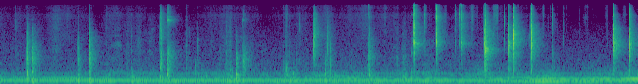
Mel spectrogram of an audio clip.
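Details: Sharp, irregular cracks and pops over a low steady hum, from joints being cracked: joint cracking (crepitus).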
